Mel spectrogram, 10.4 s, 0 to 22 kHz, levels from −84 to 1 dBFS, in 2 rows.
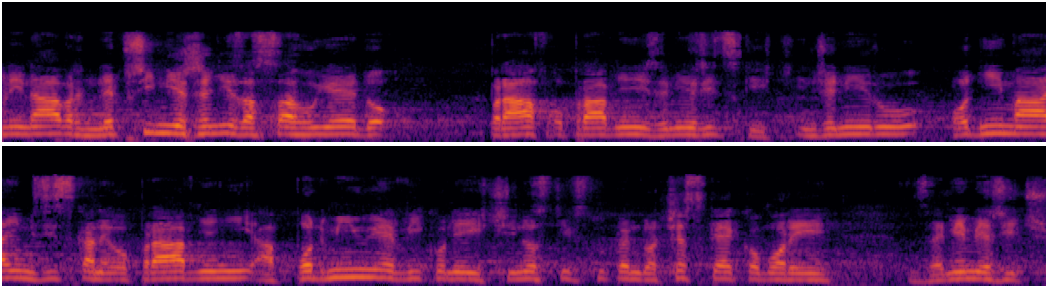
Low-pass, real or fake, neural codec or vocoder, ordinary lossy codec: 9.9 kHz; real; none; AAC, 32 kbps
